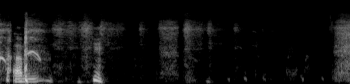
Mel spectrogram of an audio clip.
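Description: A man coughs in a few harsh, raspy bursts, then trails off into softer, wheezy breaths and small throat sounds, with one more burst at the end.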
